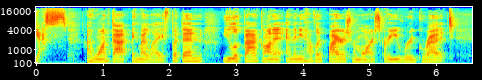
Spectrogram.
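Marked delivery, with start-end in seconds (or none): none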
